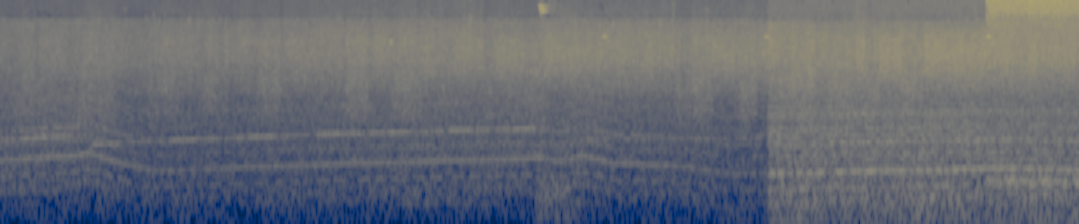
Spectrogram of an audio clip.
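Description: A bus engine hums steadily, its pitch slowly rising and falling.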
